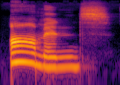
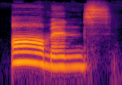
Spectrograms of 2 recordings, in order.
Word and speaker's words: almonds: topic okay let's start almonds almonds the el here is silent we do not pronounce it almonds black eyed peas black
